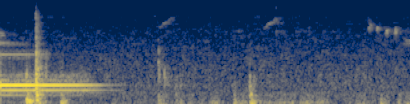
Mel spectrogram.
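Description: A computer's electronic chime: a few steady tones ringing together and fading out within about a second, with a sharp click shortly after it starts. A few faint clicks follow.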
